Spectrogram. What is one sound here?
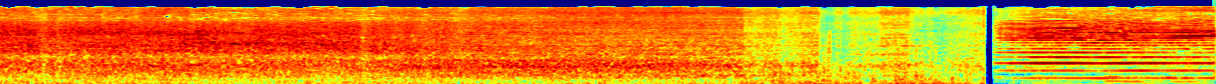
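A train rushes past close by with a loud rumble and roar.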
